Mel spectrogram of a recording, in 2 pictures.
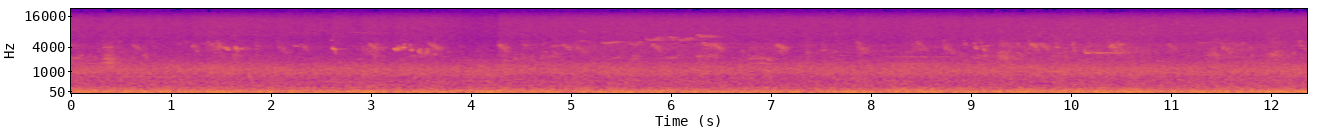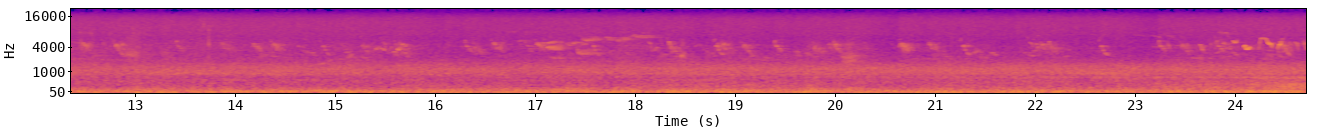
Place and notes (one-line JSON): {"title": "Grugapark, Virchowstr. 167 a, Essen, Deutschland - essen, gruga park, pergola garden", "date": "2014-04-08 14:30:00", "description": "Im Gruga Park Gelände am Pergola Garten nahe der Skulptur Kindergruppe von Heinrich Adolfs. Die Klänge der Vogelstimmen, ein Flugzeug kreuzt den Himmel an einem kühlen Frühjahrstag.\nInside the Gruga Park at the Pergola garden near the sculpture child group by Heinrich Adolfs. The sound of the bird voices and a plane crossing the sky.\nProjekt - Stadtklang//: Hörorte - topographic field recordings and social ambiences", "latitude": "51.43", "longitude": "6.98", "altitude": "117", "timezone": "Europe/Berlin"}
